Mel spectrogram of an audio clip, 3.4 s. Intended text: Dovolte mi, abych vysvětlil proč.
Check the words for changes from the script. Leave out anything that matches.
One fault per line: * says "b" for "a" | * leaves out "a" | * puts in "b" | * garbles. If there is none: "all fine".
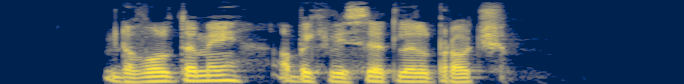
all fine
